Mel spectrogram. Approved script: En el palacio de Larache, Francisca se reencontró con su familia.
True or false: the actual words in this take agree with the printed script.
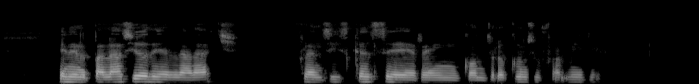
true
